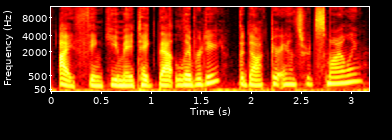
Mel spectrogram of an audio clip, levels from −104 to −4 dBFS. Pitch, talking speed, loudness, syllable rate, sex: 190 Hz, 205 wpm, -21 LUFS, 5.9 syllables/s, female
